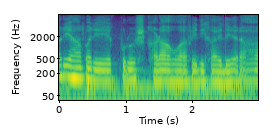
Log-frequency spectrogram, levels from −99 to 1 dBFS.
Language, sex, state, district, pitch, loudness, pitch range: Hindi, male, Jharkhand, Ranchi, 120 Hz, -17 LUFS, 115-125 Hz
